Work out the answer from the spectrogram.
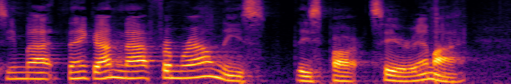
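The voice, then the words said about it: Put-on Southern accent. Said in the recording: “I started talking like this ... I was a little embarrassed with the Southern thing”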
